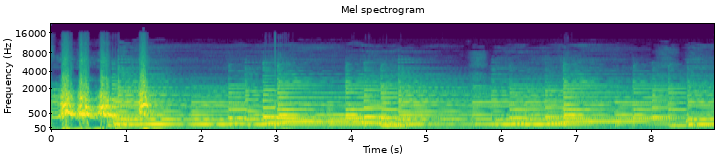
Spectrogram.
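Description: Several sharp dog barks burst out at the start, followed by drawn-out, tonal whining and howl-like cries that carry on steadily and fairly loud to the end, with no talking.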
